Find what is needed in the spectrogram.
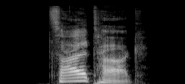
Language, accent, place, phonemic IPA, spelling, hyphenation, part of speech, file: German, Germany, Berlin, /ˈtsaːlˌtaːk/, Zahltag, Zahl‧tag, noun, De-Zahltag.ogg
- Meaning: payday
